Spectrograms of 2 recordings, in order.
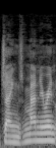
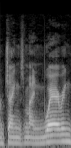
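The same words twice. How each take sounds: First: "Mainwaring" said as MAN-er-ing; Mannering pronunciation. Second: "Mainwaring" said as MAIN-wair-ing; as-spelt pronunciation. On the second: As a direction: sound out "Mainwaring" as main plus wearing. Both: Shown as a demonstration. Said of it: "depending on your pronunciation".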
